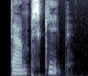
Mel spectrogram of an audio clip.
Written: dampskib

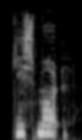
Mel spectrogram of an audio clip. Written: gis-mol

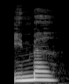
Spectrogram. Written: indmad

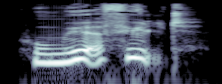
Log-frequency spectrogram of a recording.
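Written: Humørfyldt

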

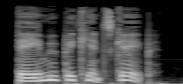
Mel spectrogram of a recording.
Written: DAMEBEKENDTSKAB

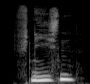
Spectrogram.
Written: fnisen

